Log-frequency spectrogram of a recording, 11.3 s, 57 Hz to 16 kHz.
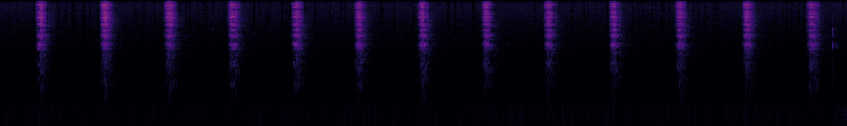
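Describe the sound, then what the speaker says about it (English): Rapid breath-of-fire yoga breathing: thirteen sharp, evenly spaced nasal exhalations, roughly one every 0.8 seconds, close and moderately loud over a low steady background hum, with no talking. "we'll do another round of breath of fire for just a little bit longer"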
